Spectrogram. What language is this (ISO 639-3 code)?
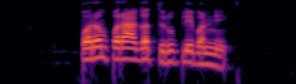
nep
